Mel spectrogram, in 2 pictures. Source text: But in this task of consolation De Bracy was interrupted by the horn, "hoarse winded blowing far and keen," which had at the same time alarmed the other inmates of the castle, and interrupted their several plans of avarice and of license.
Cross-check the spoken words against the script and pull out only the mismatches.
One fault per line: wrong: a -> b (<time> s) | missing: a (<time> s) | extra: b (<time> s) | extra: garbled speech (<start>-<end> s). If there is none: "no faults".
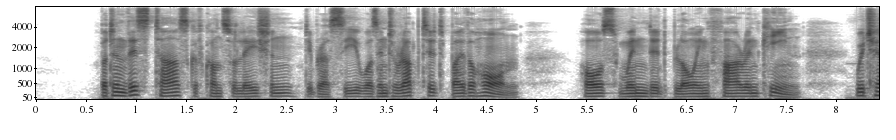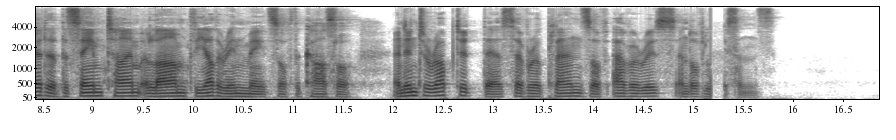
no faults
